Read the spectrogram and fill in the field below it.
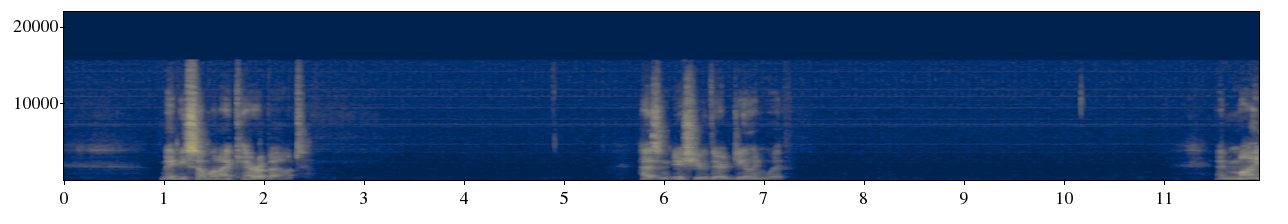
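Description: A middle-aged man speaks calmly into a nearby microphone, in short bursts.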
